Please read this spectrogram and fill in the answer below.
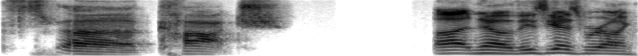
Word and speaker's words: Koch: Yes, yeah, it's pronounced Koch.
